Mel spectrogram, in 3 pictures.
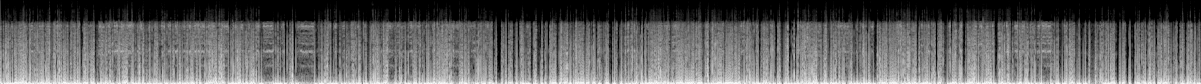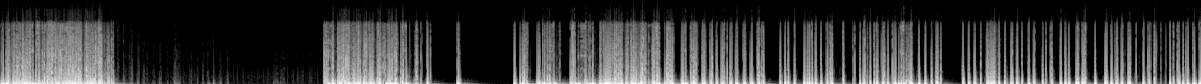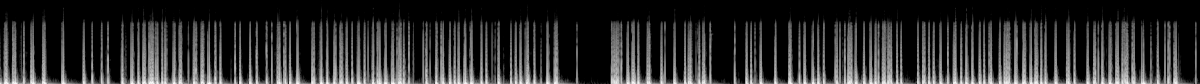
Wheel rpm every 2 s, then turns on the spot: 230, 230, 230, 230, 230, 230, 100, 30, 80, 220, 200, 200, 200, 190, 210, 230, 220, 220.
none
